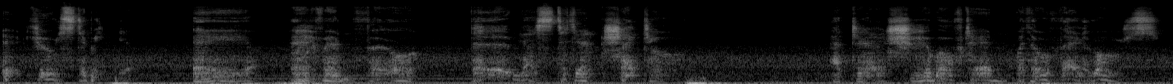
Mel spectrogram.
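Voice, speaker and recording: Over loud background noise, someone uses a put-on character voice at a fairly slow pace, with long, frequent pauses. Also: man. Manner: gruff, forced.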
